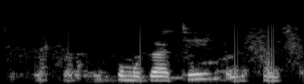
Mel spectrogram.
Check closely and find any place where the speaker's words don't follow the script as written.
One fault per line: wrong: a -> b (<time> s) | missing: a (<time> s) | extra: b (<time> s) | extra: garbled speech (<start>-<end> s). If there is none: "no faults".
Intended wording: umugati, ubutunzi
no faults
